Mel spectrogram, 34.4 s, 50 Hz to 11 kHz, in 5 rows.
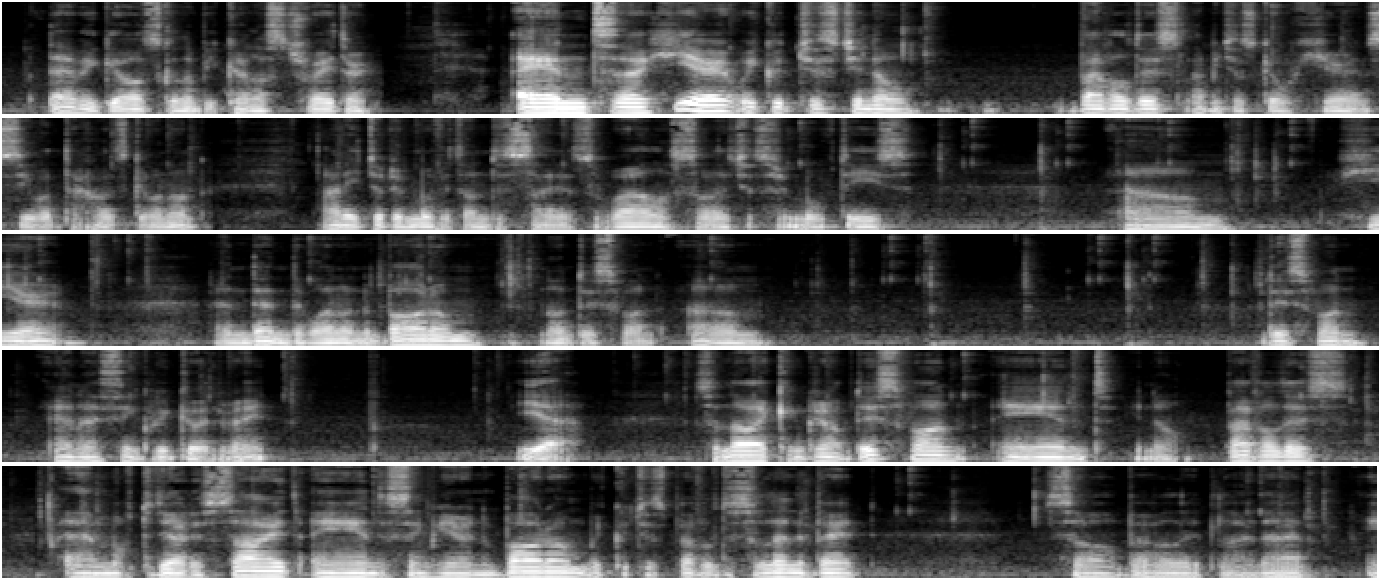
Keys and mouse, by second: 0.6 middle click, 0.7 click, 3.8 middle click, 4.3 ctrl+b, 4.9 shift+click, 5.4-9.5 middle drag, 5.8 /, 10.7 alt+click, 11.2 alt+click, 11.5 click, 12.1 alt+click, 13.1 z, 13.6 x, 15.1 alt+click, 15.7 x, 16.2 ctrl+z, 17.1 click, 17.2 middle click, 18.1 click, 18.2 alt+middle click, 18.4 alt+click, 18.7 middle click, 19.3 alt+click, 19.5-31.4 alt+middle drag, 19.8 x, 25.7 ctrl+b, 27.3 Tab, 27.6 Tab, 27.6 alt+x, 27.9 Tab, 31.4 Tab, 32.6 ctrl+b, 32.9 shift+middle click, 33.9 Tab.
